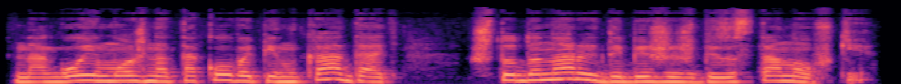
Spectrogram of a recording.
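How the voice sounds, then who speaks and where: A woman's voice: medium pitch, moderate pace, darkish tone, close to an everyday voice. A woman voicing a cheeky little male ground squirrel with a sly, giggly manner.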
